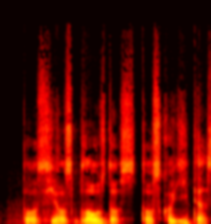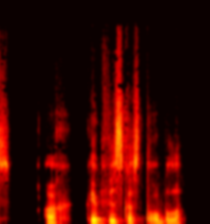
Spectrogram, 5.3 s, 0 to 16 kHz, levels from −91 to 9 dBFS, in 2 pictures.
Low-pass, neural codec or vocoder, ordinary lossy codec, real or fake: 14.4 kHz; autoencoder, 48 kHz, 128 numbers a frame, DAC-VAE, trained on Japanese speech; MP3, 64 kbps; fake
